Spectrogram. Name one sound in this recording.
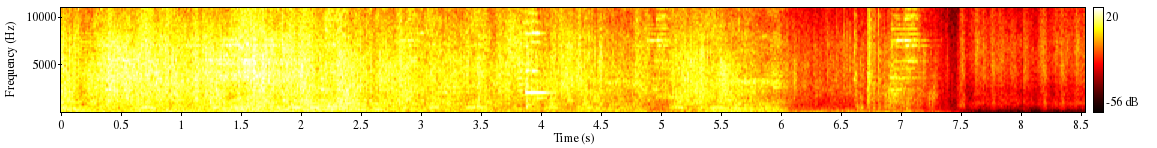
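Fiery spell blasts roar and crackle during a fight.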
